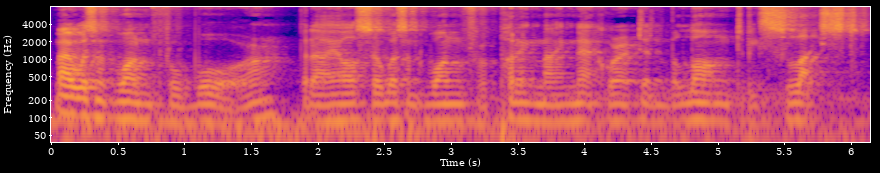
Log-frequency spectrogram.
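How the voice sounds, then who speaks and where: A man's voice: low voice, fairly even intonation, measured pace, a little mellow. A man playing an ancient, weary dragon lord with dry menace, telling his tale in a grand, wry, old-fashioned way for an ASMR roleplay. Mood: musing, nostalgic. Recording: roomy echo, faint background noise.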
